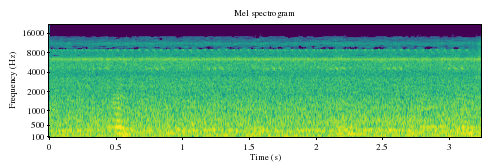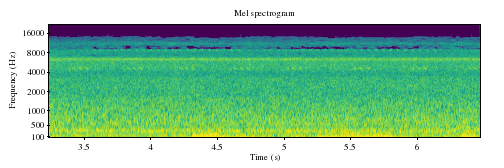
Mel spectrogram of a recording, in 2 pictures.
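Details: Hive entrance near Lyons, Nebraska, with honey bees active during the August 2017 eclipse, entrance facing west. A low drone holds steady, then grows into louder, rougher buzzing over the last two seconds as bees pass near.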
